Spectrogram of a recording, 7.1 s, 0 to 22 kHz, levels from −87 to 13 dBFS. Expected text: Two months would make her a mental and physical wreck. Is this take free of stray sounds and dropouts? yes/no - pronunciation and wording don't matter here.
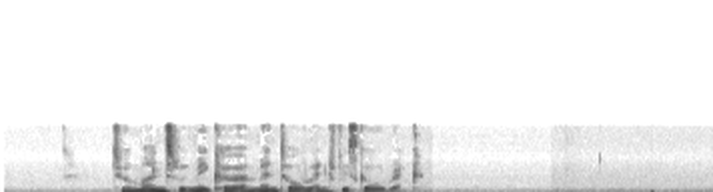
yes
